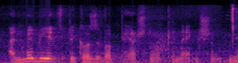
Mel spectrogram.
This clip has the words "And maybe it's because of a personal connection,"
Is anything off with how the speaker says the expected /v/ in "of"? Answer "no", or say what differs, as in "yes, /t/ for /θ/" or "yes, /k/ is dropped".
no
